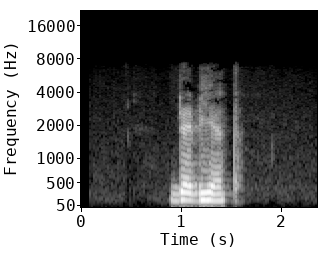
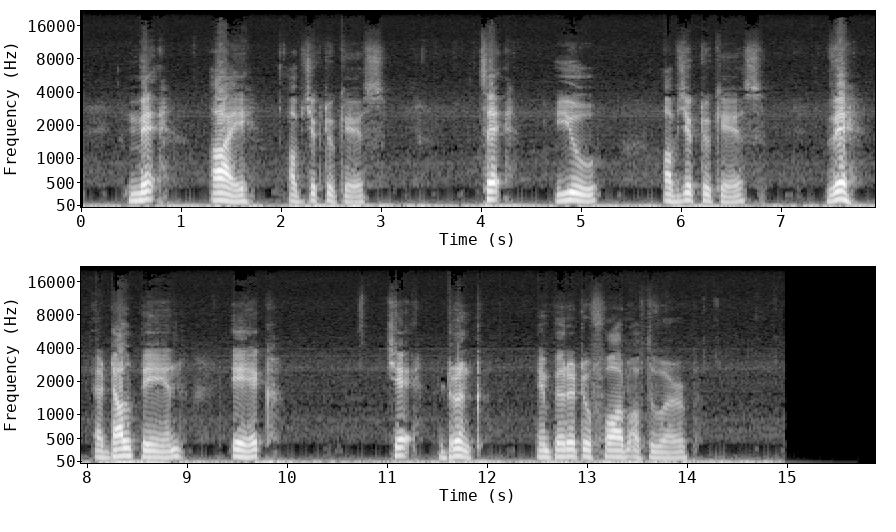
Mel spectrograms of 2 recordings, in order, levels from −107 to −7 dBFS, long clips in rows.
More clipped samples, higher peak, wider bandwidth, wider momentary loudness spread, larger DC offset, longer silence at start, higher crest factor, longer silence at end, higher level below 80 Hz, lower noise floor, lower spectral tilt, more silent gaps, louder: neither; about the same, -2 dBFS vs -2 dBFS; second, 4.9 kHz vs 12 kHz; about the same, 20 LU vs 19 LU; neither; first, 0.9 s vs 0 s; about the same, 16 dB vs 18 dB; second, 0.8 s vs 0.95 s; second, -58 dBFS vs -38 dBFS; first, -71 dBFS vs -38 dBFS; first, -11 dB/octave vs -7 dB/octave; neither; first, -14 LUFS vs -19 LUFS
